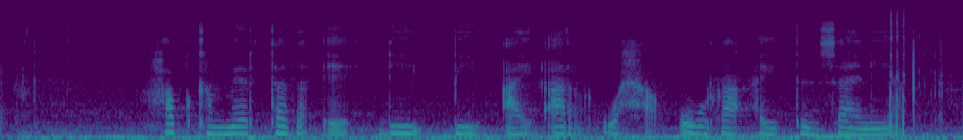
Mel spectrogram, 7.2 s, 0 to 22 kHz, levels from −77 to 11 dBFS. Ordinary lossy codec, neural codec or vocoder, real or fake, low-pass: none; vocoder, 44.1 kHz, 128 mel bands every 512 samples, BigVGAN v2; fake; 19.8 kHz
